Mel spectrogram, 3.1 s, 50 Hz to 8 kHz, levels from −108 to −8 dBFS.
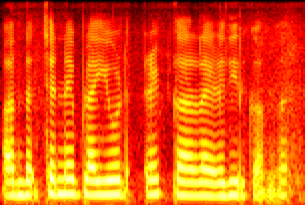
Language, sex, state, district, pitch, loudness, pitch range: Tamil, female, Tamil Nadu, Kanyakumari, 200 Hz, -18 LUFS, 190-210 Hz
